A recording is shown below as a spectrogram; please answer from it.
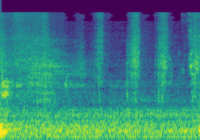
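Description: A quiet pause filled with faint rustling: a few soft rubs or brushes, such as clothing or a hand shifting, over low background hiss.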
